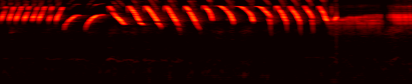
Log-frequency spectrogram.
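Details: Canary song in fast, emotive series of high downward-sweeping chirps, about two or three each second, ending in a buzzy sustained trill.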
